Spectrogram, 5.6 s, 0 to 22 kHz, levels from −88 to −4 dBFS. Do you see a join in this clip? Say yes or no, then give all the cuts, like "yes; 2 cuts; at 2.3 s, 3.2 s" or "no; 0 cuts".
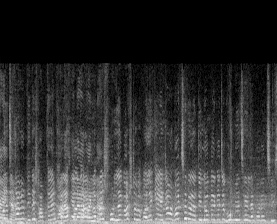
no; 0 cuts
